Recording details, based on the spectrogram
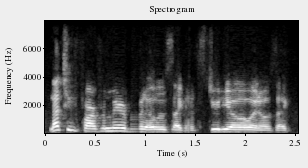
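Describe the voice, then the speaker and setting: A man with a fairly high voice chats casually in a rambling, filler-heavy way. The sound is close and dry, though slightly muffled. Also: fast, no room sound. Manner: rambling, peppers talk with "like". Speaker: podcast cast member. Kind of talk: casual chat.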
